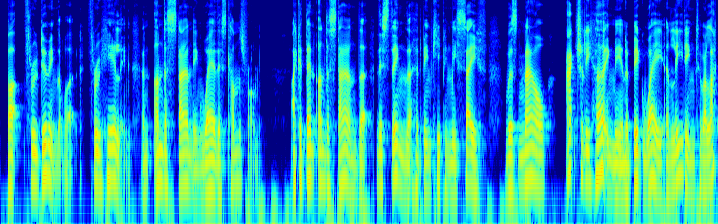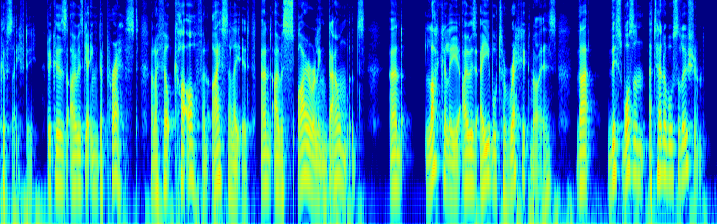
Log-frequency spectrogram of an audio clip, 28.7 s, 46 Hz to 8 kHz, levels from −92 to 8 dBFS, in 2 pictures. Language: English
